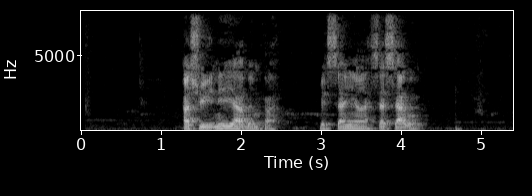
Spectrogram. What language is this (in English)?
Mpiemo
